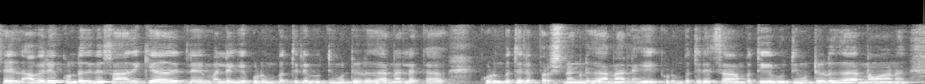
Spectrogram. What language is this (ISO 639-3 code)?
mal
